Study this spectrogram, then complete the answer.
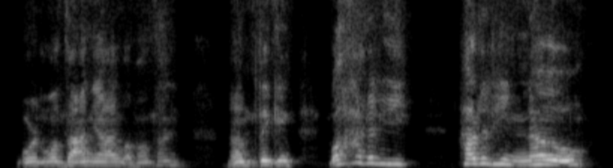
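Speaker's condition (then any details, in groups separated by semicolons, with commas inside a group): Cerebral palsy; spastic type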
